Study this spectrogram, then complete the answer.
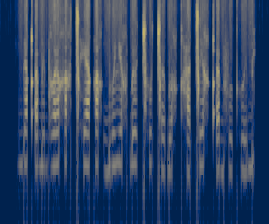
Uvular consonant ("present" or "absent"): present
